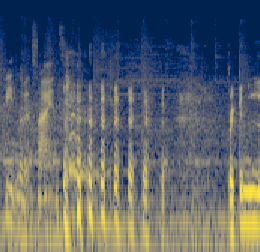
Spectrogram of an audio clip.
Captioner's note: laughing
